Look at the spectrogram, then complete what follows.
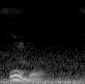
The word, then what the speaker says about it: humo: Remember the H at the beginning, or anywhere in Spanish without the C, is going to be a silent. So, A, E, I, O, and U. So one silent H word that has the U sound is humo.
